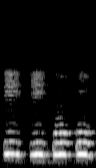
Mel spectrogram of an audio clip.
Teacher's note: जैसे हमें लगता है कि जैसे इन स्वरों का उच्चारण कर रहे हैं तो हमारा मुख क्या है, बंद हो रहा है। जैसे कि हम उच्चारण कर रहे हैं ई उ, तो ऐसा लग रहा है जैसे मुख बंद हो रहा है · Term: समृद्ध स्वर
